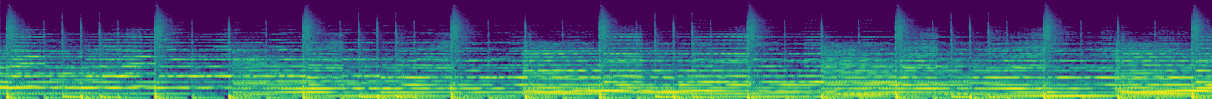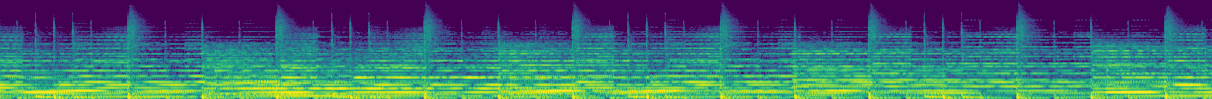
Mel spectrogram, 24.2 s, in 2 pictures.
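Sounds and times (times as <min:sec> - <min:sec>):
ambient guitar effect from a multi-effects pedal: 0:00.0 - 0:24.2.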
